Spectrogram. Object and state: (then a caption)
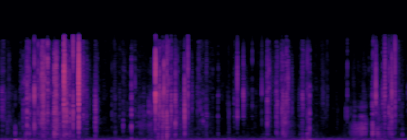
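Black-painted clay ball being cracked. Fingertips squeeze a small solid ball of soft orange air-dry modeling clay coated in brittle black paint and peel away the cracked paint shell. The result is quiet, bright, dry crackling and crinkling in irregular bursts of sharp snaps, with almost no low end or ring.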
